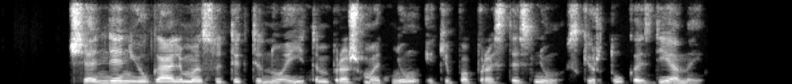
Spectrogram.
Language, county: Lithuanian, Kaunas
